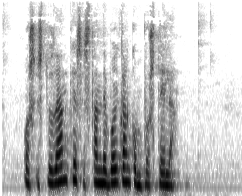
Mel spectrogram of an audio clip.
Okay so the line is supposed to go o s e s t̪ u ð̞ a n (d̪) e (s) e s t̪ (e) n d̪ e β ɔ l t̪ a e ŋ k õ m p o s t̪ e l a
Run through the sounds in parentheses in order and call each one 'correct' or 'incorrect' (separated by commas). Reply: incorrect, correct, incorrect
